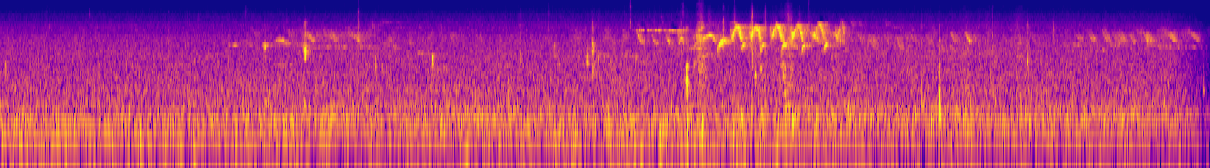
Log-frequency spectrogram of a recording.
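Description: Small songbirds chirping over a steady outdoor background hiss: scattered chirps at first, then a rapid run of high chirps, the loudest part, around six to eight seconds in, and another short series near the end.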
